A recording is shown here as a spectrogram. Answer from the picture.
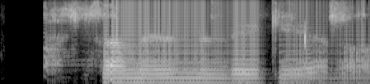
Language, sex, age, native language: Icelandic, male, 8, Icelandic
